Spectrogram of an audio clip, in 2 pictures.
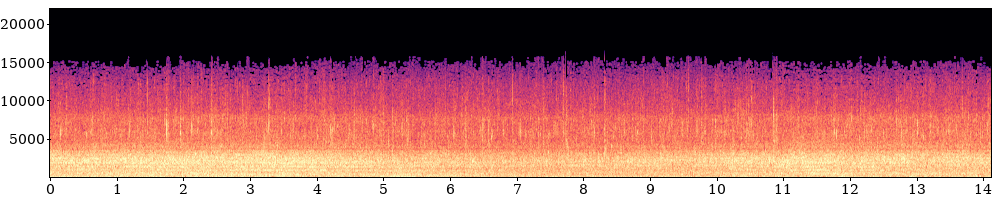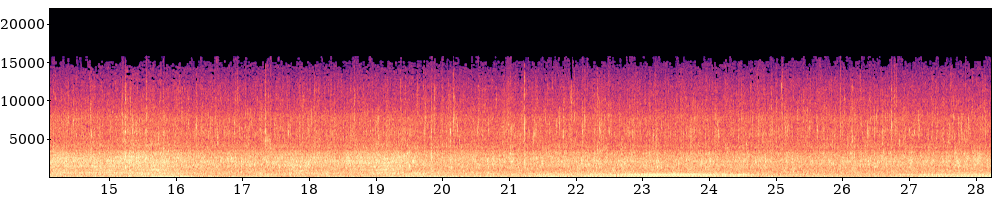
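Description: Heavy rain pouring down steadily, an even hiss with scattered sharp ticks of single drops. A faint low hum comes in near the end.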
